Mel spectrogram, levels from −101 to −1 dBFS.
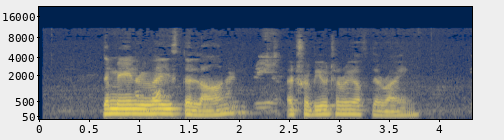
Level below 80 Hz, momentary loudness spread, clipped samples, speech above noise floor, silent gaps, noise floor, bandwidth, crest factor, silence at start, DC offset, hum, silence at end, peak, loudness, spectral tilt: -48 dBFS; 19 LU; under 0.1%; 34 dB; none; -50 dBFS; 11 kHz; 16 dB; 0.65 s; under 0.1%; none; 0.55 s; -2 dBFS; -17 LUFS; -7.5 dB/octave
